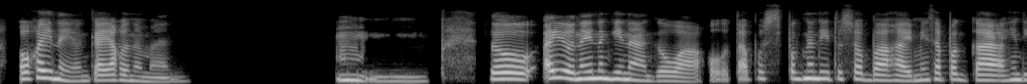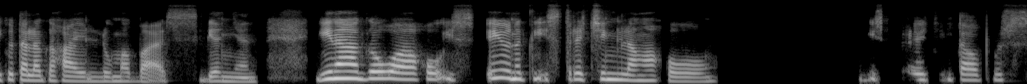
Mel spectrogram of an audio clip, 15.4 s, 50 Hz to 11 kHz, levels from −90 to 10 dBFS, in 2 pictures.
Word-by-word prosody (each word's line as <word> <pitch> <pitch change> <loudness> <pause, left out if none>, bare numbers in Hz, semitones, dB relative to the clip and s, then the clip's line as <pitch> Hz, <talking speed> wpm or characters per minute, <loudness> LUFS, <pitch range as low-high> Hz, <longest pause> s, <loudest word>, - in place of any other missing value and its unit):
Okey 280 +2 +4
na 250 - +4
yun, 180 - -9
kaya 205 +2 +1
ko 205 - -2
naman. 165 -2 -10 1.1
Mm. 170 -6 -4 0.5
So, 250 +1 +5
ayun. 280 -2 +5
Ayun 270 +2 +7
ang 275 - +7
ginagawa 185 -9 -1
ko. - - -7
Tapos 265 0 -6
'pag 270 -2 -3
nandito 265 -1 +3
sa 250 -1 -2
bahay 205 -2 0
minsan 215 +6 -3
pagka 210 -4 +1
hindi 225 +2 -1
ko 215 - -10
talaga 195 -2 -3
kayang 175 -3 -6
lumabas, 170 +2 -9
ganyan. 165 -4 -8 0.5
Ginagawa 270 -1 +6
ko 245 +3 -4
is 255 - -11
iyon 285 -3 +2
nag-i-stretching 240 -1 -4
lang 200 -1 -3
ako. 165 -3 -9 1.1
Nag-stretching 230 -2 -13
tapos 215 0 -9
215 Hz, 135 wpm, -21 LUFS, 185-255 Hz, 1.1 s, Ayun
